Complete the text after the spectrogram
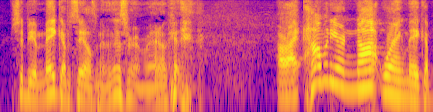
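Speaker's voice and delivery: normal talking voice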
